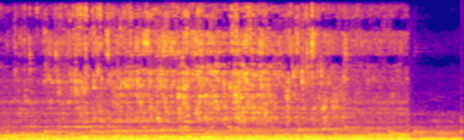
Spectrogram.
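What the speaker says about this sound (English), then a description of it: "got my pot. Gonna fill it up with water." Tap water running steadily into a cooking pot in a kitchen, a loud continuous splashing rush that stops abruptly near the end.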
